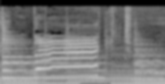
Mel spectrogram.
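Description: Electric harp playing a slow D-minor blues, plucked notes ringing over sustained low bass notes. A woman's voice sings one held note from about half a second in until just past a second, rising slightly in pitch.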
